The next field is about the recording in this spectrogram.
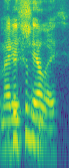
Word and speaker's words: Mary Shelley: Exato, e, e, e, cujo nome se pronuncia exatamente, portanto eu acho que o E deve ser aberto. Mas pronto. – Mary Shelley. É aberto? Sim.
